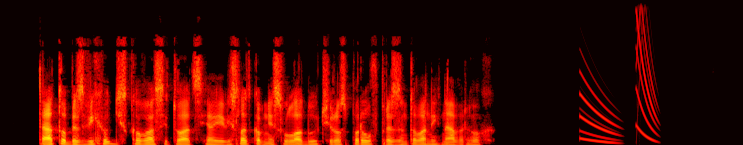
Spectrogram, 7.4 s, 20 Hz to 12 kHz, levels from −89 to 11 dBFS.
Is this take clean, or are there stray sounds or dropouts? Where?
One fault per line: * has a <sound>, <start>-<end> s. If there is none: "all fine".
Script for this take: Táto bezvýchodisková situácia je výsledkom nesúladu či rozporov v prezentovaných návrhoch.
* has a chirp, 5.8-6.6 s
